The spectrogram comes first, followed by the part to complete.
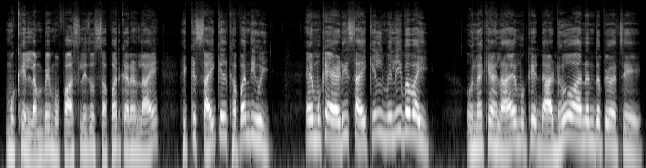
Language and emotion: Sindhi, happy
